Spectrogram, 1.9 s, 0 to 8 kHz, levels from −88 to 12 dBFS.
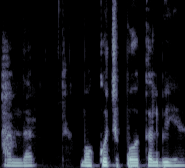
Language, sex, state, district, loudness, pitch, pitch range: Hindi, male, Jharkhand, Ranchi, -19 LUFS, 140 Hz, 140-145 Hz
